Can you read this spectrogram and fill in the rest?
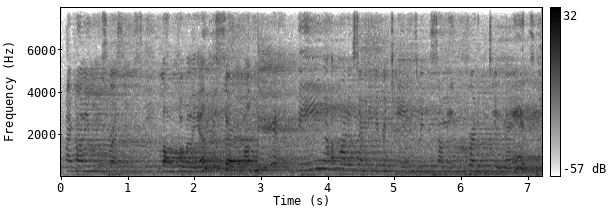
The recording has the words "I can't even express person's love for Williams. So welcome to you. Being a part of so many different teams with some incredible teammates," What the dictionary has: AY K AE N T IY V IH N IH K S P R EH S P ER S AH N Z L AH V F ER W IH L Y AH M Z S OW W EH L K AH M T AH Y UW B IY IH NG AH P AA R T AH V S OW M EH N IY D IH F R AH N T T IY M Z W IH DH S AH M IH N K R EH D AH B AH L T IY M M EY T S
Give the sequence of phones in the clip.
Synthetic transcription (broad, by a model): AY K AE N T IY IH IH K S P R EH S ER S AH Z L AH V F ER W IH L Y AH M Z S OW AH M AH B IY IH NG AH P AA R T AH V S OW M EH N IY D IH F R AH N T T IY M Z W IH DH S AH M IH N K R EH D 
